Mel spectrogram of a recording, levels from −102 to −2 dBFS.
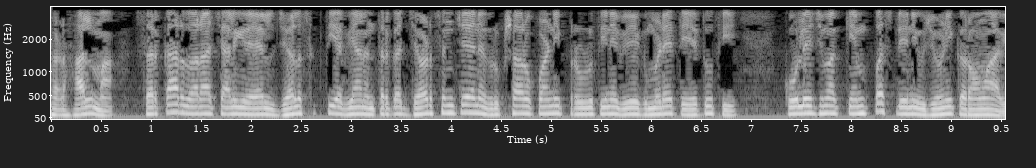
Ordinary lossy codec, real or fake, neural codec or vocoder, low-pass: none; real; none; 3.6 kHz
